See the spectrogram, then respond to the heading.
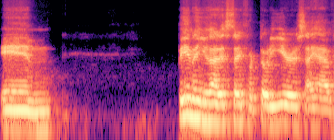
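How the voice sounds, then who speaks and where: The voice belongs to a man. He speaks with a Spanish accent. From Honduras. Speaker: immigrant sharing life story. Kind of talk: personal testimony. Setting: live video show.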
